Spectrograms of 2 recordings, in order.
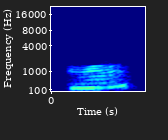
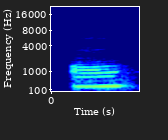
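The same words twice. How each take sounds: First: The syllable is said in the second tone. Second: The syllable is said in the first tone. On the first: "second tone" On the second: "first tone"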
